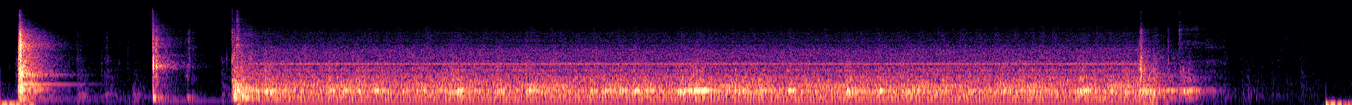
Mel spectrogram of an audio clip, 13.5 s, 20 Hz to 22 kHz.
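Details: HAFCO AL320G lathe gearbox after refilling with thicker, extra oil and fitting a new top-cover gasket, running at high then low speed. A steady gear whine with a low even hum and no clatter or knock; noticeably quieter.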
